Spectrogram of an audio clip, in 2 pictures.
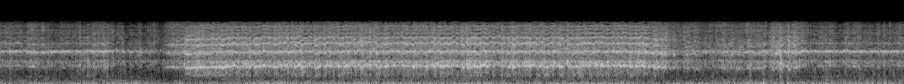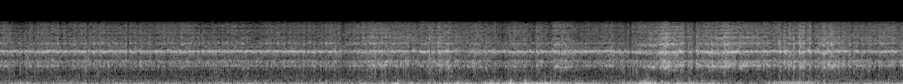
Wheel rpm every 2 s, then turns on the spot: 220, 200, 190, 210, 230, 230, 230, 230, 230.
none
